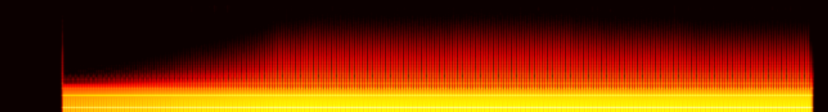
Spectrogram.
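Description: Low D sharp sine wave bass from oscillator A in the Serum synthesizer, heavily distorted, holding one loud sustained note whose harmonics fill in and brighten over about four seconds before it cuts off cleanly.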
